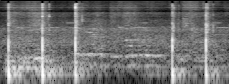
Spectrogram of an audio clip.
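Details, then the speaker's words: Chronic smoker with massive pleural effusion, suspected malignancy or tuberculosis; finger percussion over the opposite hyperinflated lung gives four sharp taps with a hollow resonant ring, contrasting with stony dullness over the fluid: tympanic percussion note. "On percussion, as this lung is having more hyperinflamed air is there. So this should be a tympanic node."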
